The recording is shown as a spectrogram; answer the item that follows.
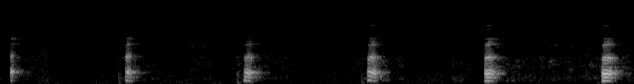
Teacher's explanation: But the moment I thought inside I should pronounce p, the moment I said p, both the lips got closed. So the air got closed and suddenly released. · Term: bilabial plosives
